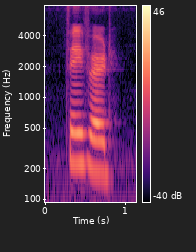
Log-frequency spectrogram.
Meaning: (adjective) 1. Treated or regarded with partiality 2. Having a certain appearance or physical features 3. Wearing a favour; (verb) simple past and past participle of favour
- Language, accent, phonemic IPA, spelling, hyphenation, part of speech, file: English, US, /ˈfeɪ.vɚd/, favoured, fa‧voured, adjective / verb, En-us-favoured.ogg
